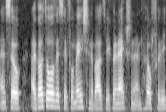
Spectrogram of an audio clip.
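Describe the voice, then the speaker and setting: The recording is very clean, with a silent background. A woman with a very deep, low pitch talks at a fairly quick pace with ordinary pitch variation. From Egypt. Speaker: physics professor. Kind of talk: interview.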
